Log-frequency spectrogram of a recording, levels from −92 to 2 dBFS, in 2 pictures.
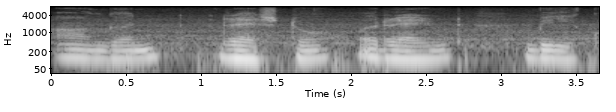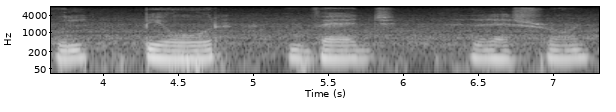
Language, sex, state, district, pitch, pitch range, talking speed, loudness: Hindi, female, Haryana, Rohtak, 115 Hz, 110-120 Hz, 55 wpm, -19 LUFS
